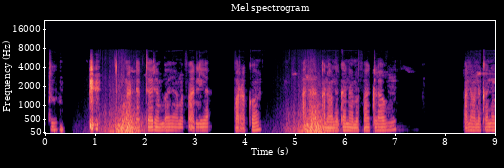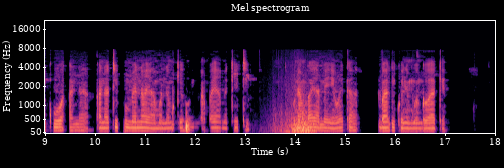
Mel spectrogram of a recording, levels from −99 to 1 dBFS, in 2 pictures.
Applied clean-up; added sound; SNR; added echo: none; Fire; 1 dB; none.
